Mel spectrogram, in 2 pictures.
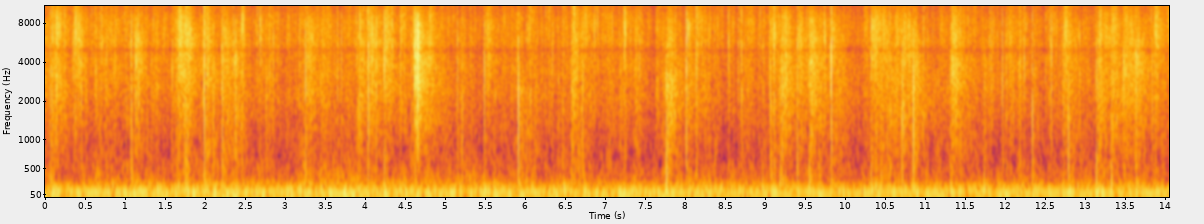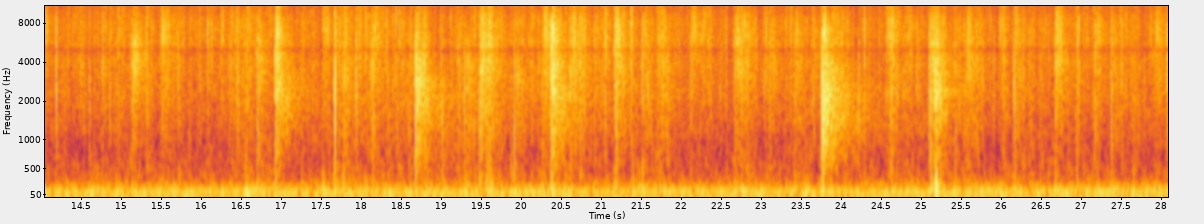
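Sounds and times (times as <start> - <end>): bonfire crackling and popping: 0.0 - 28.0
low rumble of flames: 0.0 - 28.0.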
